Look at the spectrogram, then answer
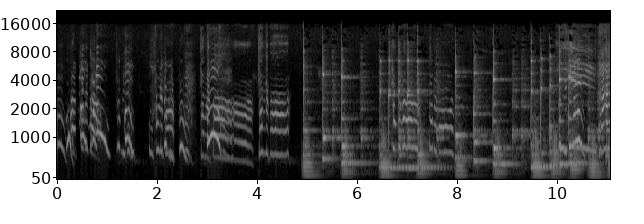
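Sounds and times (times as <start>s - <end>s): high-pitched squeaky chatter: 6.6s - 8.0s, 10.0s - 11.0s.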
